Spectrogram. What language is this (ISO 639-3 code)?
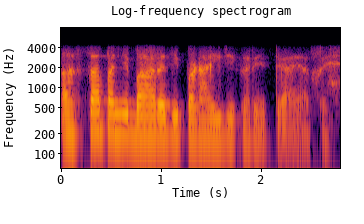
snd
